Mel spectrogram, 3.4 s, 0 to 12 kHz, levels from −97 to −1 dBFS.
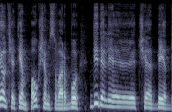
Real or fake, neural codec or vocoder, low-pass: real; none; 10.8 kHz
